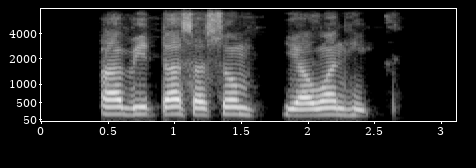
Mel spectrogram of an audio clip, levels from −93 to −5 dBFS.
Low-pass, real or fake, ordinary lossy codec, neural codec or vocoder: 7.2 kHz; real; Opus, 24 kbps; none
